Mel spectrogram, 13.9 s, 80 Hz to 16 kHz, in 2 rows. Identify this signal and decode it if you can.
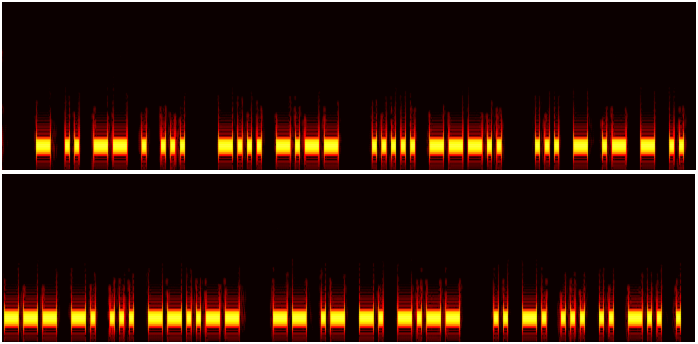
Morse code, heard as a keyed tone, about 25 wpm, 600 Hz. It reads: TIMES BY 58 STATIONS, MANY INSIDE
